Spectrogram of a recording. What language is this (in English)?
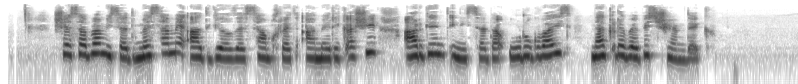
Georgian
